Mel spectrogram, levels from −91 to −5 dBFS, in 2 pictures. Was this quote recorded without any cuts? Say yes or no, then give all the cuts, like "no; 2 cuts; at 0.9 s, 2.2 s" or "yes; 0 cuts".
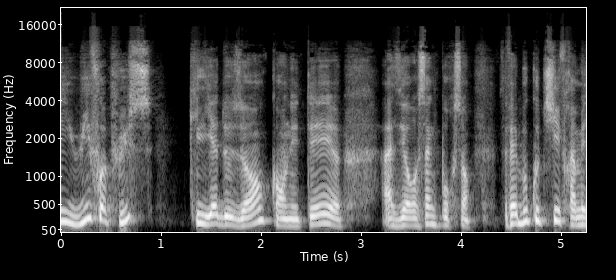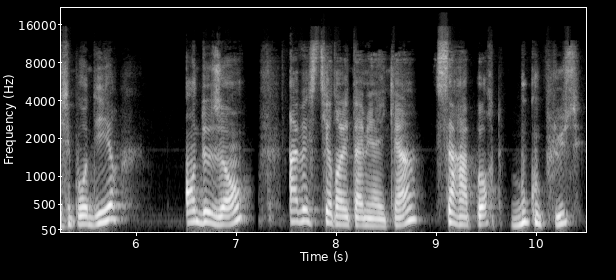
yes; 0 cuts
